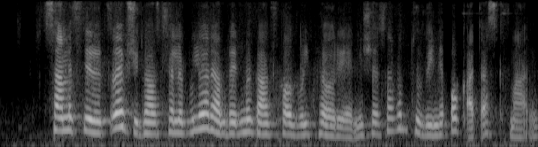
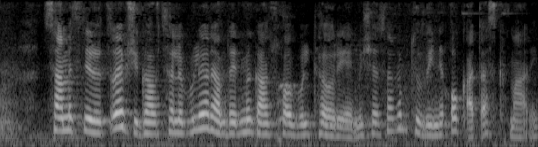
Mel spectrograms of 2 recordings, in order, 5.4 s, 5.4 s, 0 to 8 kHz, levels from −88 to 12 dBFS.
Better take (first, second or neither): second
